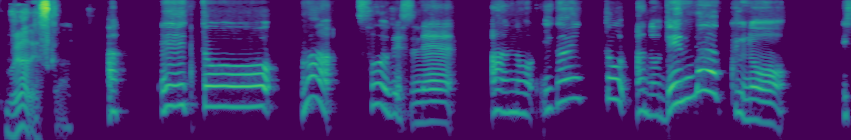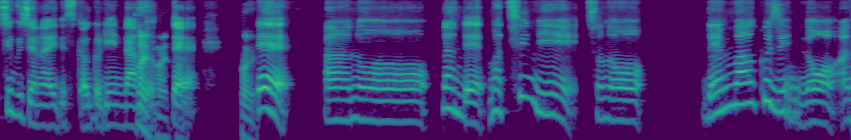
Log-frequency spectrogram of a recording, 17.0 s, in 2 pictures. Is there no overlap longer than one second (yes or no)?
yes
